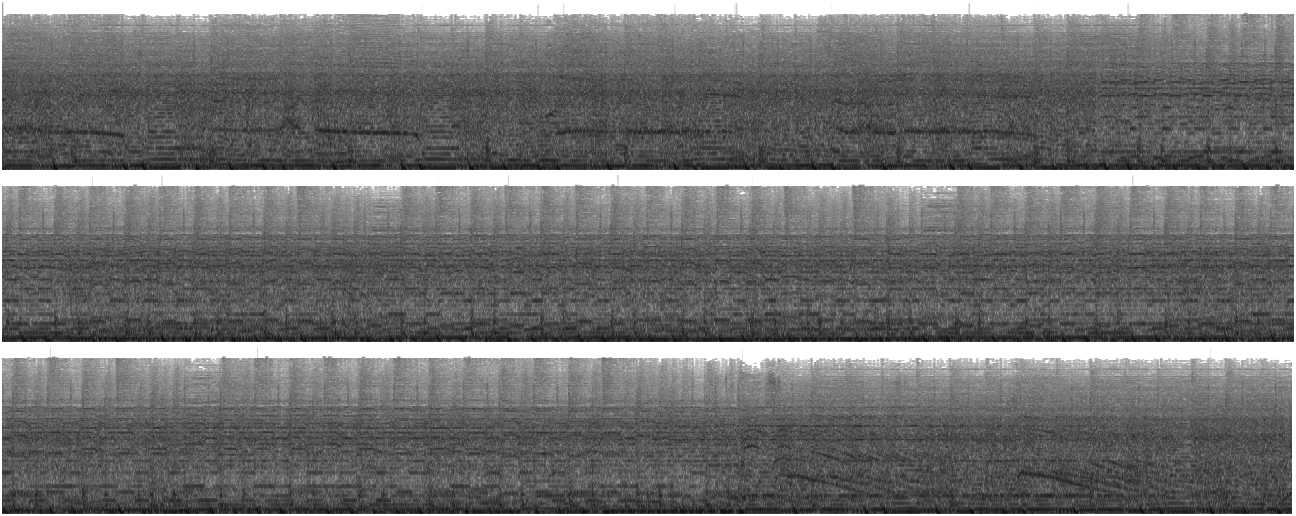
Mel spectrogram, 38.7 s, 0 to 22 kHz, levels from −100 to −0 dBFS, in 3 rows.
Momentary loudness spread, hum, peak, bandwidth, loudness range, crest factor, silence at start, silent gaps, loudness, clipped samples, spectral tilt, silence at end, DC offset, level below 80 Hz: 1 LU; none; 0 dBFS; 16.5 kHz; 1 LU; 10 dB; 0 s; none; -11 LUFS; under 0.1%; -4 dB/octave; 0 s; under 0.1%; -16 dBFS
